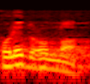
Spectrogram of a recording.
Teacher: ومثال الواو: قل ادعوا الله، ادعوا فيها واو ساكنة قبلها عين مضمومة فتبقى حرف مد وبعدين التقت باللام الساكنة في كلمة الله فيسقط حرف المد، يحذف حرف المد.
